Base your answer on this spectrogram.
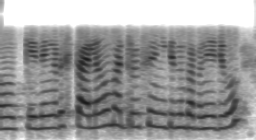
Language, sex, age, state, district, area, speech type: Malayalam, female, 18-30, Kerala, Alappuzha, rural, conversation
